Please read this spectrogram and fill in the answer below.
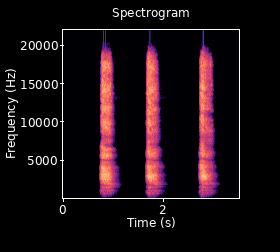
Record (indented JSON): {
  "exhalation_length": "3.5 s",
  "exhalation_amplitude": 32768,
  "exhalation_signal_mean_std_ratio": 0.35,
  "survey_phase": "beta (2021-08-13 to 2022-03-07)",
  "age": "45-64",
  "gender": "Female",
  "wearing_mask": "No",
  "symptom_none": true,
  "smoker_status": "Never smoked",
  "respiratory_condition_asthma": false,
  "respiratory_condition_other": false,
  "recruitment_source": "REACT",
  "submission_delay": "1 day",
  "covid_test_result": "Negative",
  "covid_test_method": "RT-qPCR",
  "influenza_a_test_result": "Negative",
  "influenza_b_test_result": "Negative"
}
